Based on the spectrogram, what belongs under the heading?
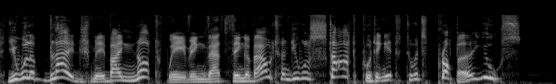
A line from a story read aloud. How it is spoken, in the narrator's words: she said sharply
